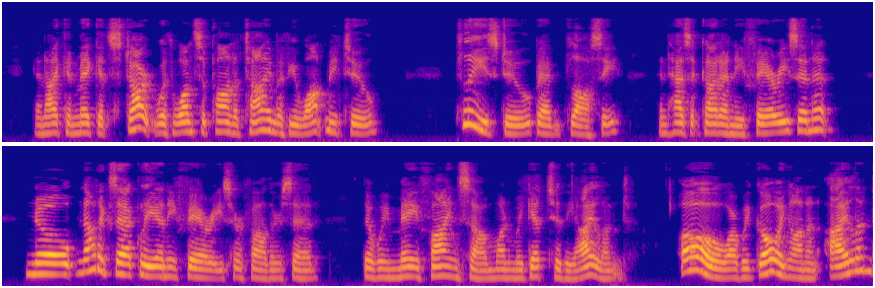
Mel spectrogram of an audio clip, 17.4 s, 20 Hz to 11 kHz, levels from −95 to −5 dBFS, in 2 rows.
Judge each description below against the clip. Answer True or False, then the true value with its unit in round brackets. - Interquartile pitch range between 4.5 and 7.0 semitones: False (3.6 semitones)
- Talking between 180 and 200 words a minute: True (185 wpm)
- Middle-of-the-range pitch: True (175 Hz)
